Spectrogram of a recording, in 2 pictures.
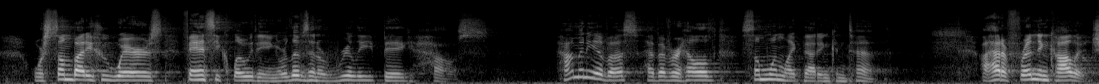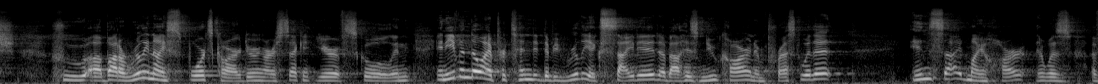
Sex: male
